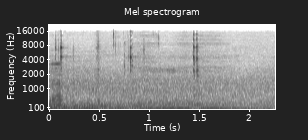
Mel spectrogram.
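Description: A few light clicks and taps from hands working on parts around the engine-mounted high-pressure fuel pump, over a low steady hum that fades out about a second and a half in.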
